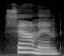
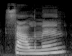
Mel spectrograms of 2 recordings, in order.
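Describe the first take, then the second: First: The L is silent and not pronounced. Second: The L is clearly pronounced in the middle. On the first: The speaker calls it right. "تلفظ درستش سامن" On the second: The speaker calls it wrong. "هیچ کدوم درست نیستن"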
